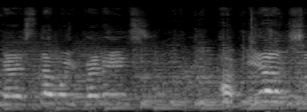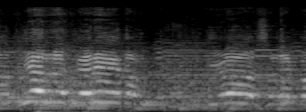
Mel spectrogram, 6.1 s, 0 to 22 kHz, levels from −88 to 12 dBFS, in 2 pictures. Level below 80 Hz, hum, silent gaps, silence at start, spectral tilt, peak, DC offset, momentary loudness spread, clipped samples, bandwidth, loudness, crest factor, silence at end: -72 dBFS; none; none; 0 s; -4 dB/octave; -2 dBFS; under 0.1%; 22 LU; under 0.1%; 16.5 kHz; -22 LUFS; 22 dB; 0 s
